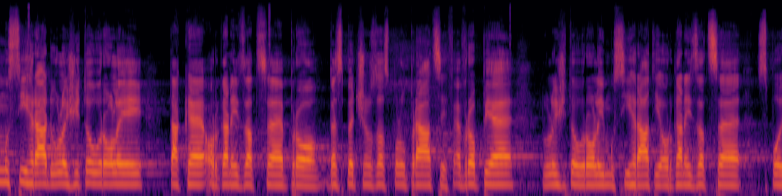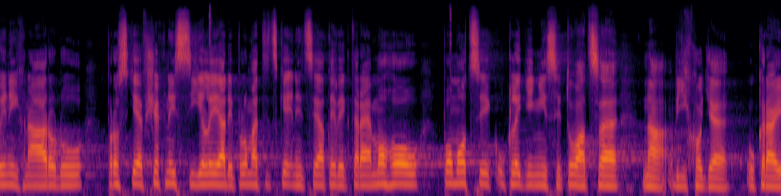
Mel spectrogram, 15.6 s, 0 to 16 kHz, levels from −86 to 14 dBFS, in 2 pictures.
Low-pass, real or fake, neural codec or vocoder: 14.4 kHz; real; none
